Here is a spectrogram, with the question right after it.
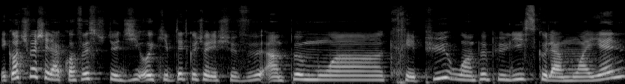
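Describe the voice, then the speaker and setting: A plain, everyday voice from a woman, fairly high in pitch with ordinary pitch variation, at a moderate pace with hardly any pauses and big swings in loudness. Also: very clean recording, silent background. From Cameroon, Yaoundé. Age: 30s. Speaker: podcast guest. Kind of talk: casual chat.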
